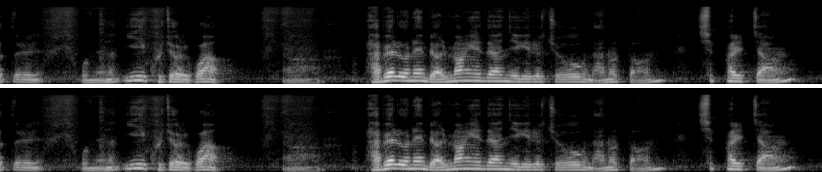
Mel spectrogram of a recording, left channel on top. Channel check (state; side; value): identical; both; correlation 1.00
